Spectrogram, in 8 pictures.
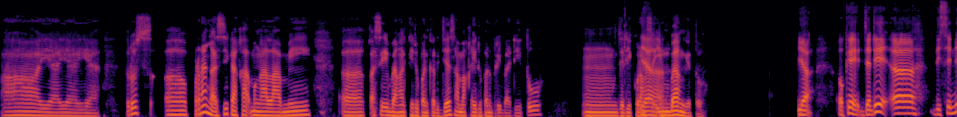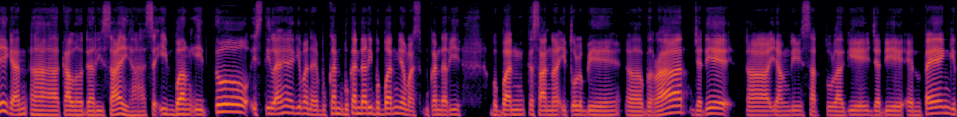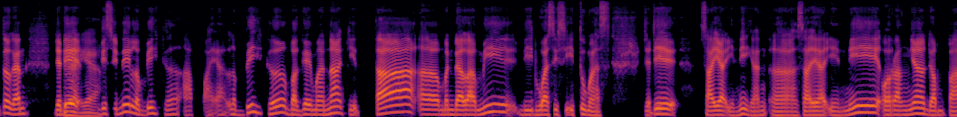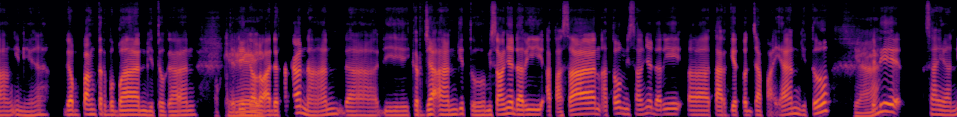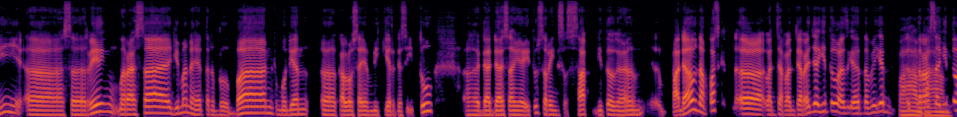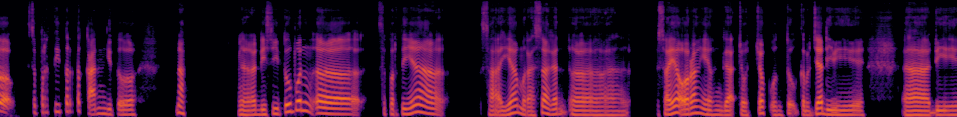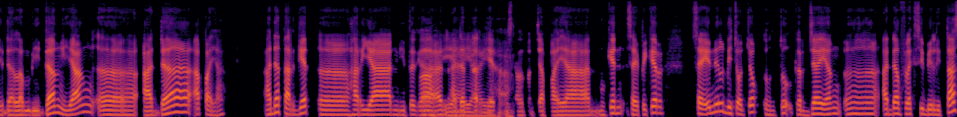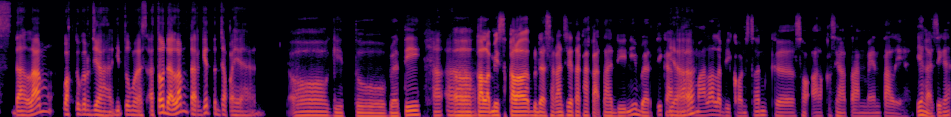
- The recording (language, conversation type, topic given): Indonesian, podcast, Bagaimana cara menyeimbangkan pekerjaan dan kehidupan pribadi?
- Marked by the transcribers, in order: tapping; "terbebani" said as "terbeban"; other background noise; in English: "concern"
